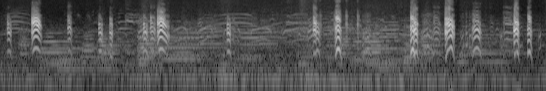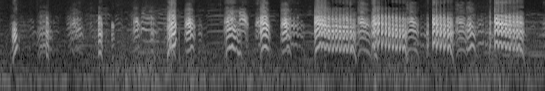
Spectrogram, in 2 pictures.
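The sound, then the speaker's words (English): Black skimmer calls: many short, nasal, barking yaps in irregular bursts that grow denser and louder toward the end, with overlapping calls near the close. “The black skimmer breeds along the East Coast from Massachusetts and New York southward to southern Mexico, and sounds like this.”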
